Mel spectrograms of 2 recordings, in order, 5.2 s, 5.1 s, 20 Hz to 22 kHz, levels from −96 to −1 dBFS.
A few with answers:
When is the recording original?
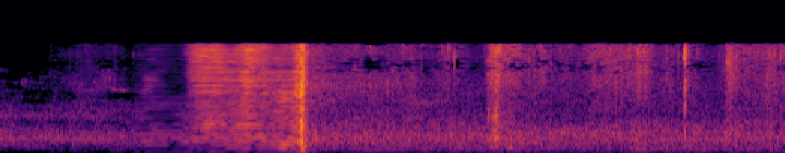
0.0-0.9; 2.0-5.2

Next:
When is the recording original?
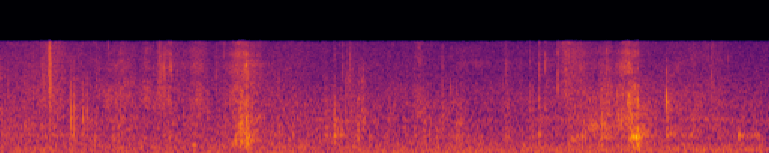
0.0-5.1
